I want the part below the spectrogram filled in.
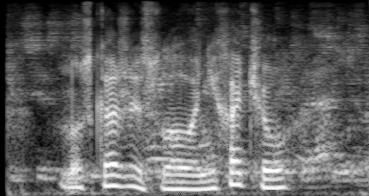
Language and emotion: Russian, neutral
